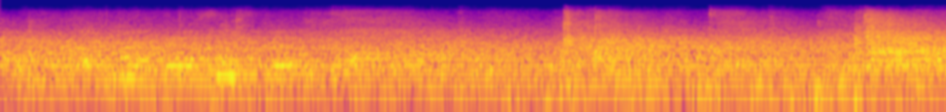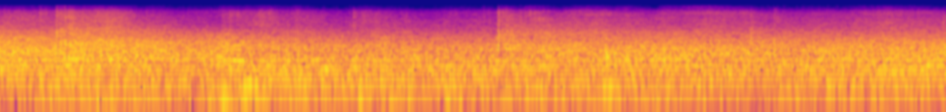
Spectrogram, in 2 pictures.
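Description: The noise of the rink echoes through a large hall.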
